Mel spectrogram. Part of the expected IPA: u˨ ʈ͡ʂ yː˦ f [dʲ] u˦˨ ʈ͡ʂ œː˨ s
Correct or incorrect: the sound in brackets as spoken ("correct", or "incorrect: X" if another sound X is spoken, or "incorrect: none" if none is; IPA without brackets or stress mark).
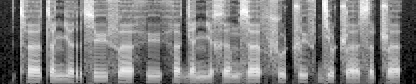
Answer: correct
